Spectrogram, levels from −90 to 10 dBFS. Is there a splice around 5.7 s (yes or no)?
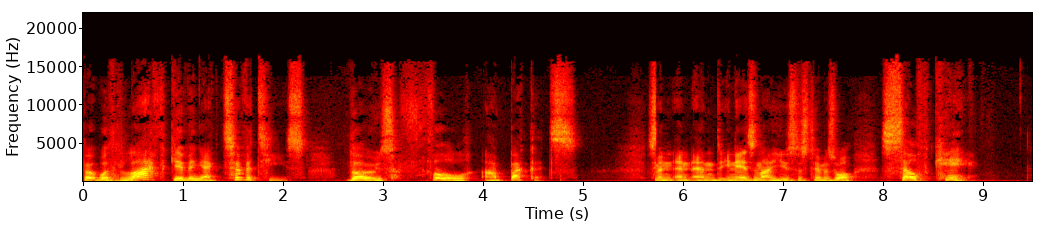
yes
